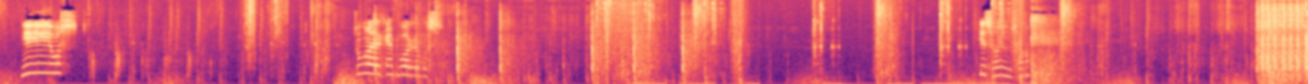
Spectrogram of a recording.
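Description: Footsteps thud quickly on wooden floors and stairs.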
